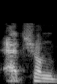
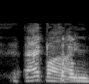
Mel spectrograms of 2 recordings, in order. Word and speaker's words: Achtung: said Joshua Tree or At-Chung Baby. I forget which U2 album. Wait, what's it called? At-Chung Baby? Is it At-Chung? At-Chung? How you say it? How you say the words? Achtung Baby. It's German.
